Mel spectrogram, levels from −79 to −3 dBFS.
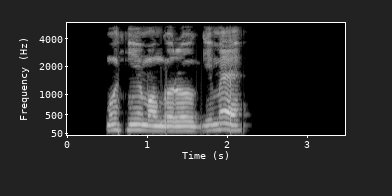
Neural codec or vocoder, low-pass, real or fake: none; 5.4 kHz; real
